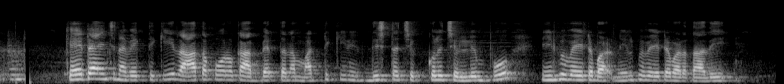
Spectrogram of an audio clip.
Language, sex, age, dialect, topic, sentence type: Telugu, male, 46-50, Southern, banking, statement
